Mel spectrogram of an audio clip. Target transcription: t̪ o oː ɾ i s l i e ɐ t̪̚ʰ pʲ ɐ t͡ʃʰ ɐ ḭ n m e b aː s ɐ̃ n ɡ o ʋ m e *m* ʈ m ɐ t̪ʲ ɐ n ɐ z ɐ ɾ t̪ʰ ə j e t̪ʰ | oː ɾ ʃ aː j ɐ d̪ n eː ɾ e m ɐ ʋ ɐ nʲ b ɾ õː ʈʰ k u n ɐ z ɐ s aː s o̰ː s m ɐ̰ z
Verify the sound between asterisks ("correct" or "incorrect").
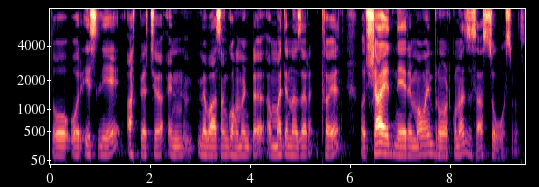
incorrect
